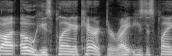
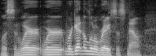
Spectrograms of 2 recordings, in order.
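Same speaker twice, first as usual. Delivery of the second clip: usual speaking voice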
